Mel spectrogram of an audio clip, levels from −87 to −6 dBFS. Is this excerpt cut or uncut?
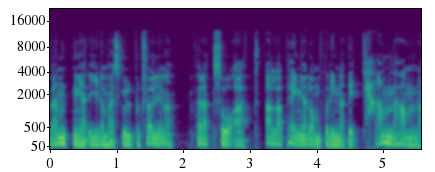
cut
